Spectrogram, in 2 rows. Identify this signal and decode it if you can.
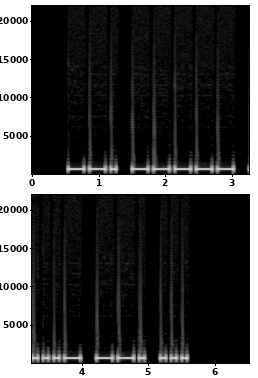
Morse code, heard as a keyed tone, about 15 wpm, 700 Hz. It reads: G0VGS
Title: DXCC-100 Call Signs - 5 Characters - Repeated 3x - 15wpm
